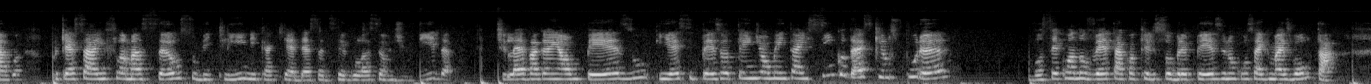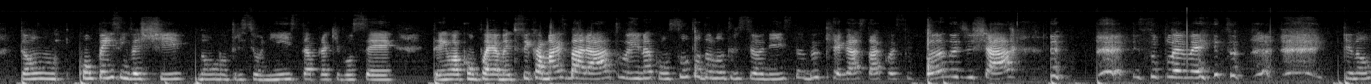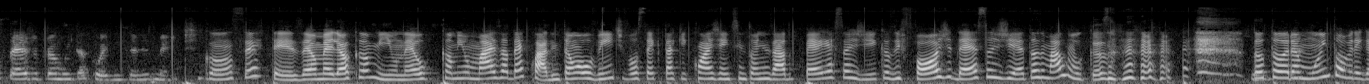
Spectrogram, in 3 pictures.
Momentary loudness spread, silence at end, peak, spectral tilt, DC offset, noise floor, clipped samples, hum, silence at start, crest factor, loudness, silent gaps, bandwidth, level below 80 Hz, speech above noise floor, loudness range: 13 LU; 0 s; 0 dBFS; -4.5 dB/octave; under 0.1%; -49 dBFS; under 0.1%; 60 Hz at -50 dBFS; 0 s; 18 dB; -18 LUFS; none; 16 kHz; -36 dBFS; 31 dB; 6 LU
